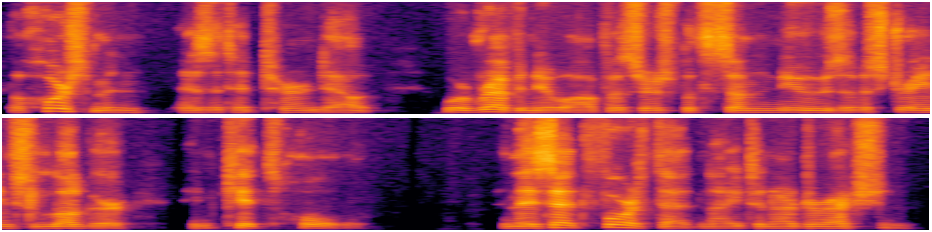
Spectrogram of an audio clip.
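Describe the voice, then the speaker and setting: A man's voice: mid-range voice, fairly even intonation, moderate pace, darkish tone, close to an everyday voice. A man playing a grown adventurer who narrates his own story in scripted first person for a radio play. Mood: storytelling. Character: grown Jim Hawkins recounting his adventure.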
